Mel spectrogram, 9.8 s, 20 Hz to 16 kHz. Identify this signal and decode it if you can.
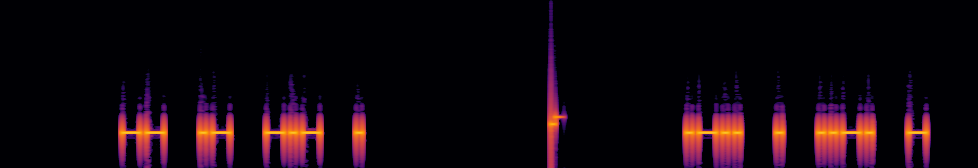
Morse code, heard as a keyed tone, about 20 wpm, spaced as for 15 wpm, 700 Hz. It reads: MAKE LEFT
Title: 2x Character Spacing - Top 300 Words - 20wpm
